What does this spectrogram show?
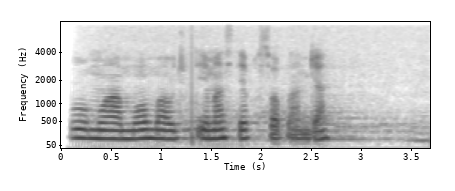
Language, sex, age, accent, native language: Uzbek, male, 18-24, Andijon, Uzbek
